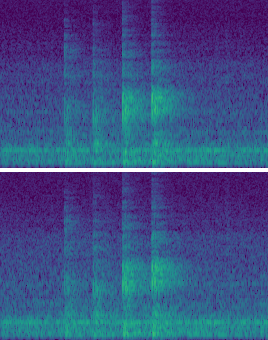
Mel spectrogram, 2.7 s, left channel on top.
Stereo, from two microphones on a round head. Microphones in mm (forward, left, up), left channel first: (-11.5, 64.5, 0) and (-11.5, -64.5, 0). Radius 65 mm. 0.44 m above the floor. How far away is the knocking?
About 3 m.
